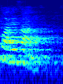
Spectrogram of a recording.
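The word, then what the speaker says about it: Fa-Hien: फाहिजान, बच्चे इसकी प्रोनाउंसिएशन है फाहिजान।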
